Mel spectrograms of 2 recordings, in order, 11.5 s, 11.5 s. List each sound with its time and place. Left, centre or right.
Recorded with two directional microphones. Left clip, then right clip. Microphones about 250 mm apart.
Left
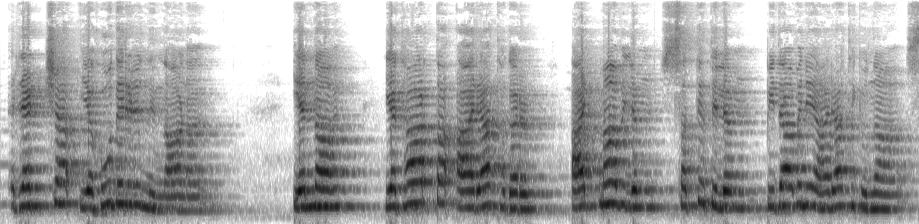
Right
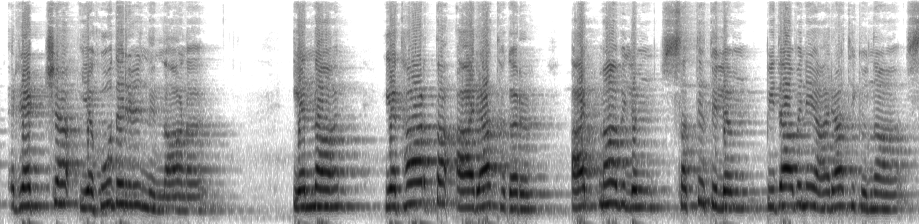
0.1 s a woman's voice: right
3.7 s a woman's voice: right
